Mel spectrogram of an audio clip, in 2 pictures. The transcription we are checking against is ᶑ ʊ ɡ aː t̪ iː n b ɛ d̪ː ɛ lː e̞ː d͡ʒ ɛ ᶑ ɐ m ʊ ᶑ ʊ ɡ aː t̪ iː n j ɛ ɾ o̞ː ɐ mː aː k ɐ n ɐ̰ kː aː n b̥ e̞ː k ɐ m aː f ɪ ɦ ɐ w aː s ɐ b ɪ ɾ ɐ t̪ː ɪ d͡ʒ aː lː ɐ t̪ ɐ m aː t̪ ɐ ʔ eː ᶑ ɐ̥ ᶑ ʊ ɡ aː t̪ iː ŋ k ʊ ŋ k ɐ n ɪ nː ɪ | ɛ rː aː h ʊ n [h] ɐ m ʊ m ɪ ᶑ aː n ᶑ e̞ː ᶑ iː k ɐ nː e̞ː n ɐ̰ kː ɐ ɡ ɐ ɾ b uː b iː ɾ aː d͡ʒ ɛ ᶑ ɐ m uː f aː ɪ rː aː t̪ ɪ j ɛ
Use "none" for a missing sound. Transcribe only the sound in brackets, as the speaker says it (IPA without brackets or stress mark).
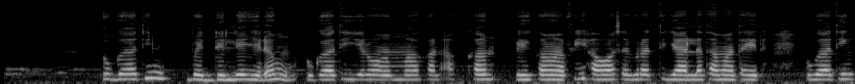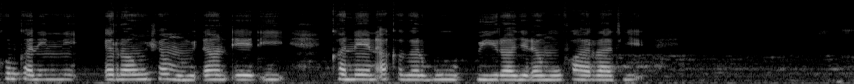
ʃ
